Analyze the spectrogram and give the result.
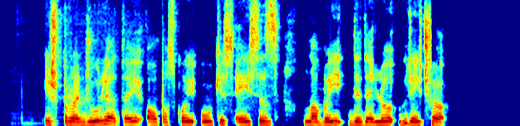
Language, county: Lithuanian, Vilnius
